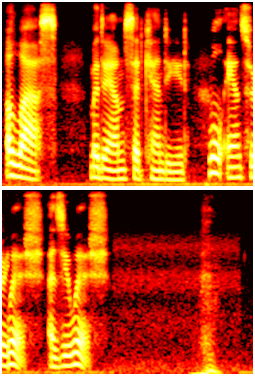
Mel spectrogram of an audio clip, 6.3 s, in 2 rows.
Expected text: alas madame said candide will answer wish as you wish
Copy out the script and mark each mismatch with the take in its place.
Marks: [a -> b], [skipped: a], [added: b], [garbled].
alas madame said candide will answer wish as you wish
